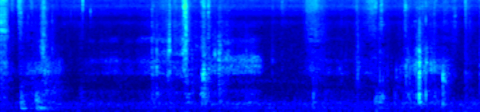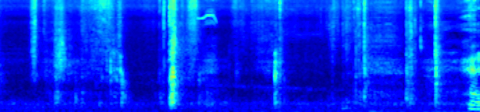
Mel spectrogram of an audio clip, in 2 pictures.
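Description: Soft paper and card rustling and sliding as a card slipcover and paper obi strip are worked off a photobook, with scattered light taps and one sharper click about eight seconds in.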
